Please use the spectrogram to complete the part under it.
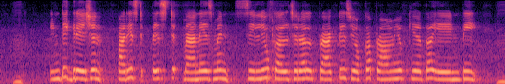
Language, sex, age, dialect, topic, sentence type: Telugu, female, 25-30, Utterandhra, agriculture, question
